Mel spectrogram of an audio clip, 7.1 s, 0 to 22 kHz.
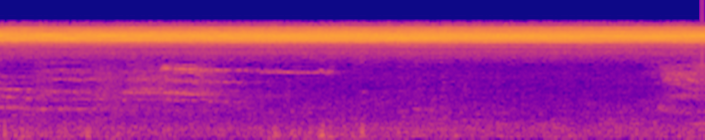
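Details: Evening shrilling of a Kaempfer cicada on a cherry tree in a park, 20 July 2018 at 17:35, close range; an even, very high buzzing tone without pause, with a few faint whistled bird notes early on.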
